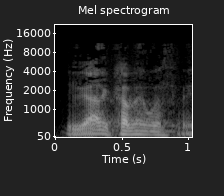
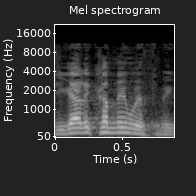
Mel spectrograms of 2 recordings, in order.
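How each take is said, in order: First: Said in the usual way. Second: Louder, pressing demand; forceful insistence. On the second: Acted. The demon chief orders the mohel into his warehouse, loud and insistent. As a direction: push him through the door with your voice.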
